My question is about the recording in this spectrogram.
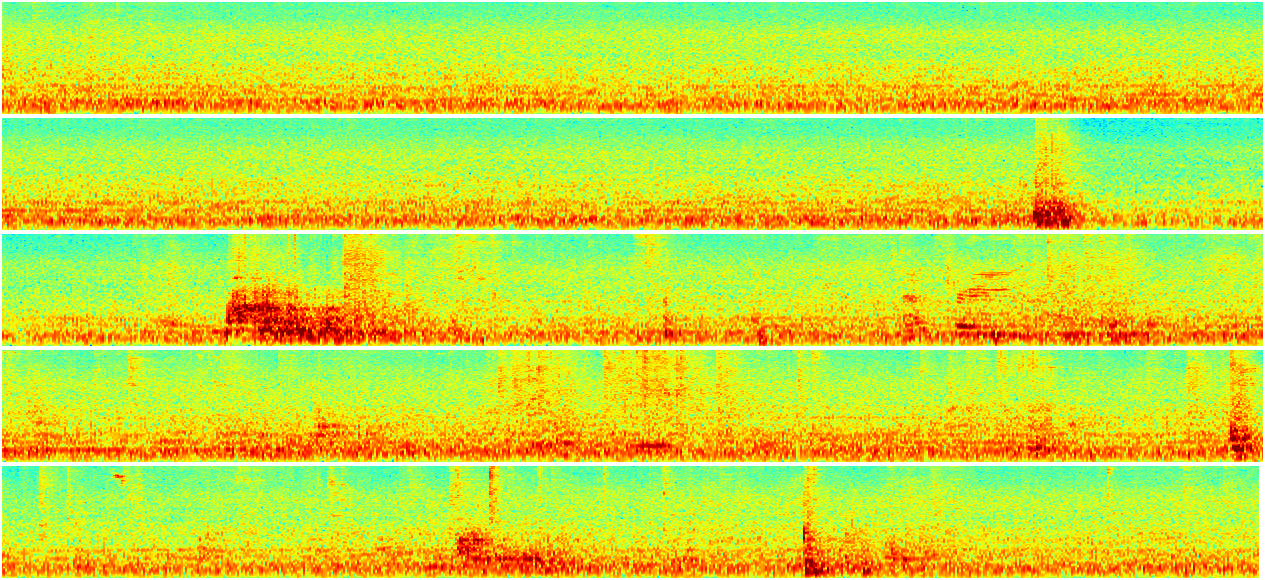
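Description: Bowling alley ambience: a steady rumble with background voices and a few sharp knocks, the loudest about eleven and a half seconds in.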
